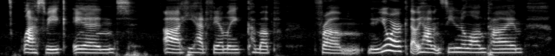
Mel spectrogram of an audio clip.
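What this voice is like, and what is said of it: Sick, ailing voice. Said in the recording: “if you can't tell by my voice, I've been on my deathbed for the last week and a half.”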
